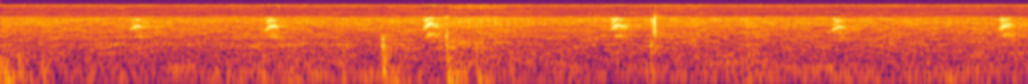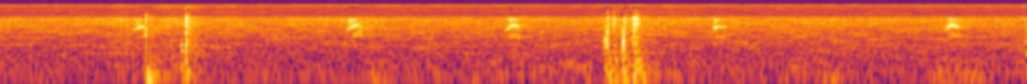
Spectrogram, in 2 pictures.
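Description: Near silence with a faint high chirp repeating roughly every two-thirds of a second, and a few light clicks and knocks, the loudest a short cluster about eight seconds in.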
